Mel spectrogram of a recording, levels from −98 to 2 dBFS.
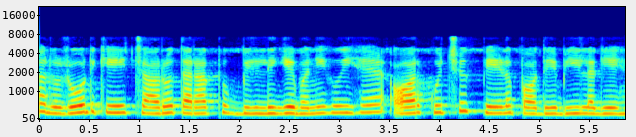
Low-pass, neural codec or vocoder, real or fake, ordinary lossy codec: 7.2 kHz; codec, 24 kHz, 0.9 kbps, WavTokenizer, medium speech release version 2; fake; none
